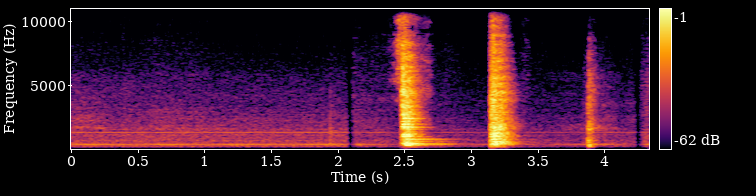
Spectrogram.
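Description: The drill press's hinged top pulley cover being shut: two loud knocks under a second apart past the middle, the first with a short ring, then a small click near the end.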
